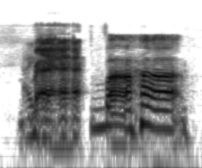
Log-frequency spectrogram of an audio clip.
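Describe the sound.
A person mimics a goat's bleat in two quick wavering bursts, the second longer and more nasal, loud with no other sounds around it.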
